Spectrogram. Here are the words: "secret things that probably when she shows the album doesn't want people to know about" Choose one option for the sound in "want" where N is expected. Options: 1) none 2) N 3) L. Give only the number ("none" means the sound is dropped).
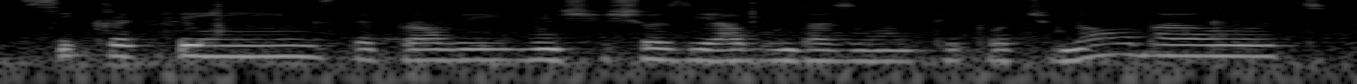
2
